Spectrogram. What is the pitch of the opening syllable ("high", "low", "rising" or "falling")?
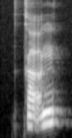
rising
